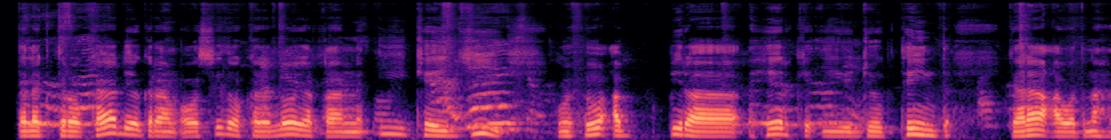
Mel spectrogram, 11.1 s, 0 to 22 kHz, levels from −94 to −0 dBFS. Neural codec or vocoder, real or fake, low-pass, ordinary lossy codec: none; real; 19.8 kHz; none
